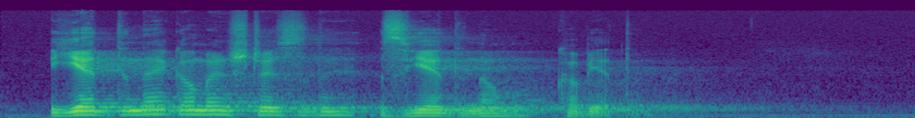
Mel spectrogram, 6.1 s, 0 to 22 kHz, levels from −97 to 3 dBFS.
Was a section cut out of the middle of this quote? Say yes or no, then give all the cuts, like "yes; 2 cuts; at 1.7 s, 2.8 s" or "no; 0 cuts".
no; 0 cuts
